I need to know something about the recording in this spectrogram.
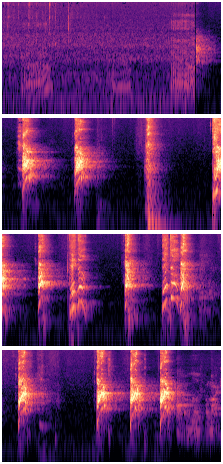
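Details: Yorkshire Terrier barking steadily after a quiet whining start: a long series of sharp, high, single barks roughly one per second, with a person asking why it is barking.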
